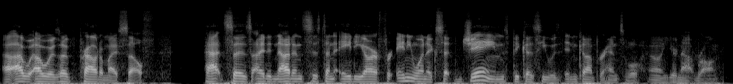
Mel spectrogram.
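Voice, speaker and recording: A young adult man hosting a casual livestream chat, telling anecdotes in an animated, self-deprecating way. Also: mid-range voice, quick pace. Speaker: host of an online table-read show.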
